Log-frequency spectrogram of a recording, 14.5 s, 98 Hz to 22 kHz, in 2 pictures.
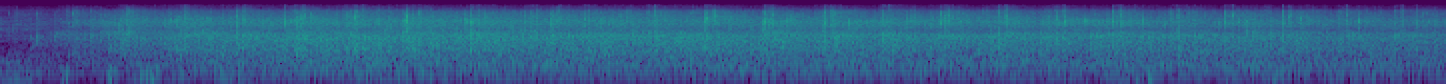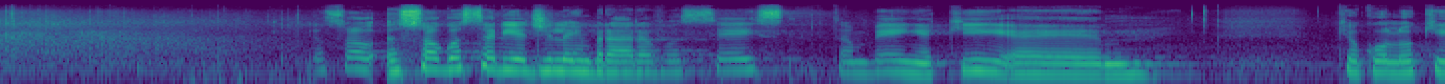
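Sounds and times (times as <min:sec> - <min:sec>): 
crowd applauding: 0:00.0 - 0:08.8
speech: 0:08.8 - 0:13.1, 0:14.0 - 0:14.4.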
